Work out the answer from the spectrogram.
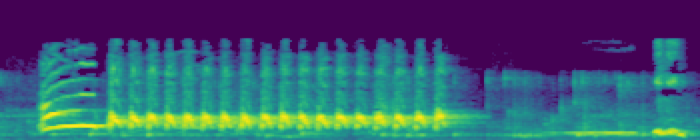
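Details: Agitated white-rumped shama (murai batu) sings: a sweeping whistled upslur, then a rapid rattling series of about seventeen even high notes, followed by softer, quieter phrases.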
